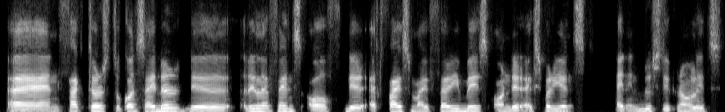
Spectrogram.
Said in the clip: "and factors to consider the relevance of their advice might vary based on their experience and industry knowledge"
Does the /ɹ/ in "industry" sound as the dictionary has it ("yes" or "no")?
no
